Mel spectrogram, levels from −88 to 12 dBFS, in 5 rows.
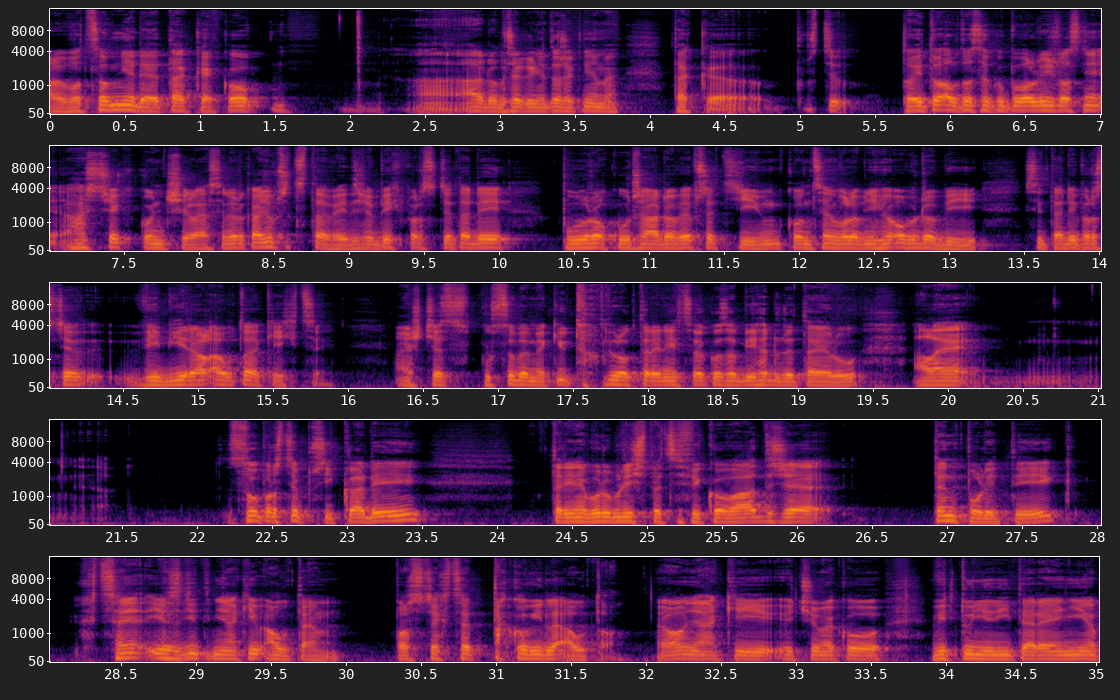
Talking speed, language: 145 wpm, Czech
